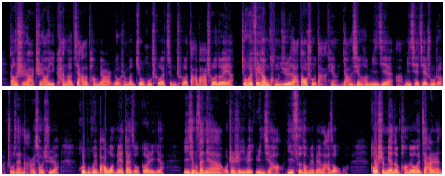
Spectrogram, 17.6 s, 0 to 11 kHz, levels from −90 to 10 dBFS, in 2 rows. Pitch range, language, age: 110-135 Hz, Chinese, 20-39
